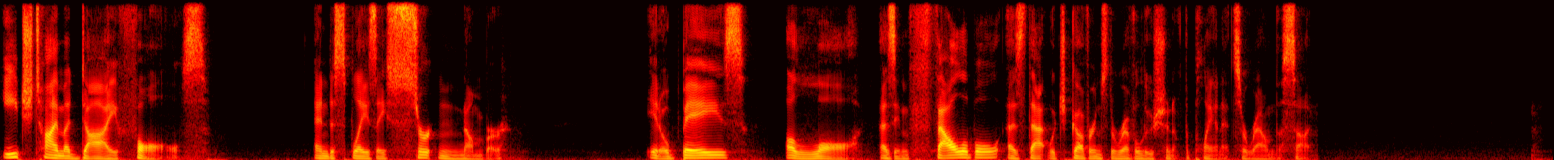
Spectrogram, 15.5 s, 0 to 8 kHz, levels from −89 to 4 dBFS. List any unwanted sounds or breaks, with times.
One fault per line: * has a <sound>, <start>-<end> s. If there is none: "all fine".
all fine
